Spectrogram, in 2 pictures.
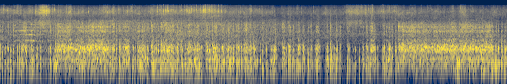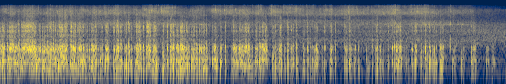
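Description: Ground fountain firework burning: a steady, loud rushing hiss of spraying sparks, laced with dense crackling, dying down near the end as the fountain burns out.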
